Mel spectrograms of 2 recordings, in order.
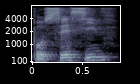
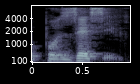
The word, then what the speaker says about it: possessive: la prononciation nous avons le double s ici se prononce comme Z pas possessive plutôt possessive alors quand on dit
